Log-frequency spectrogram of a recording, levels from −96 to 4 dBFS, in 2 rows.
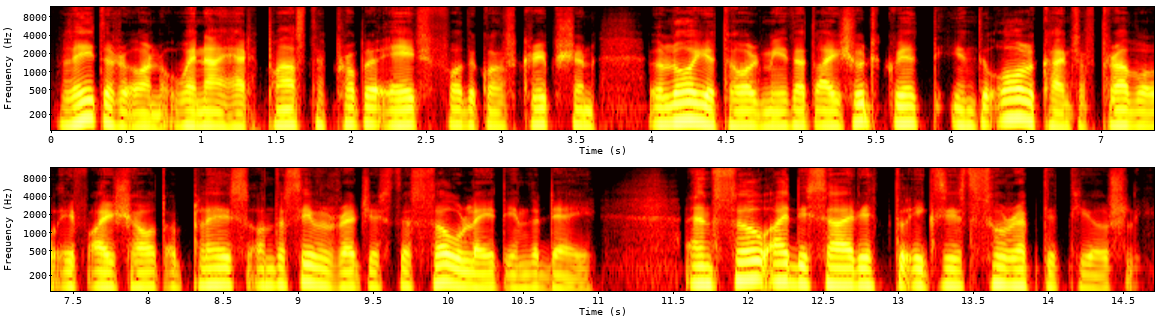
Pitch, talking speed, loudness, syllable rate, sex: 120 Hz, 190 wpm, -18 LUFS, 4.9 syllables/s, male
